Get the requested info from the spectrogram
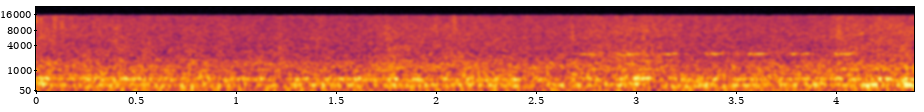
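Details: Honey bees swarming in and around an old trash can that holds their colony; a continuous drone of many bees fills the recording, with a faint higher whine of a passing bee near the end.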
